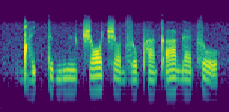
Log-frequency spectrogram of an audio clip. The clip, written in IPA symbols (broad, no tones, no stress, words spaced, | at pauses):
ɡ͡ǃæctyɡmy t͡ʃɔ t͡ʃɔd͡zopʰakʼa ɡæt͡so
